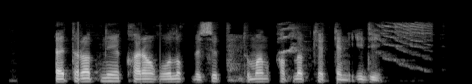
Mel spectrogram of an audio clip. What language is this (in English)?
Uyghur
